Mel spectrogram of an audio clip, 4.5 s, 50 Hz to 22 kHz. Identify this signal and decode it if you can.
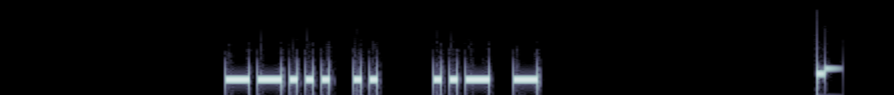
Morse code, heard as a keyed tone, about 30 wpm, 700 Hz. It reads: 7I UT
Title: Winter Field Day Exchanges Encore 30wpm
